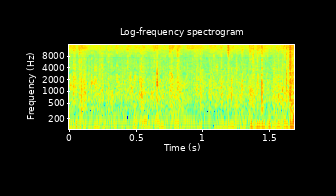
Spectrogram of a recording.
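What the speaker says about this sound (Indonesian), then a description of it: "Iya hujan terus ini." Steady rain hisses down outdoors during a rainy season, a dense, even wash with scattered louder drops and no voices.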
